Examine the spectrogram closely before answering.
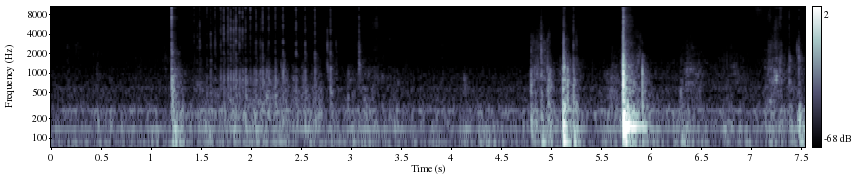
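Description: Paper grid notebooks being handled: a quick flurry of page flicks as the pages are leafed through, then a notebook set down on a table with two knocks, the second the loudest, and a short rustle of paper near the end. A steady low hum runs underneath.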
